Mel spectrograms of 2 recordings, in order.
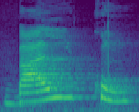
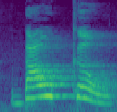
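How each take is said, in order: First: "Balcon" slowly, true L closing the first syllable; francês com L. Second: "Balcão" slowly, first syllable ending in U; português com U. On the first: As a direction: say "Balcon" in French, L never as U. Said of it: "O L nunca vai ter som de U". ("Balcon" em francês, com L bem pronunciado) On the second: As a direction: say "Balcão" the Brazilian way, "bau-cão". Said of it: "como é que ficaria?". ("Balcão" à brasileira, L soando U) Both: Shown as a demonstration.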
